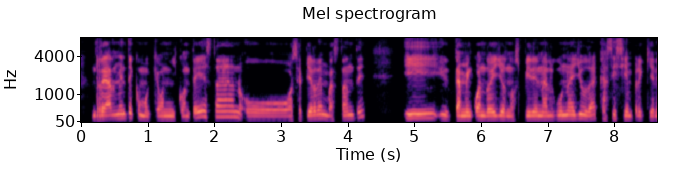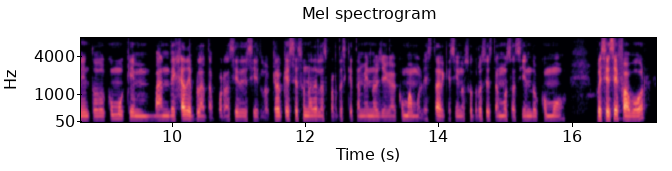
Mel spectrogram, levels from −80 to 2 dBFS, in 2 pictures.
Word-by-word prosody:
realmente, 140 +5 +3
como 115 -3 -3
que - - -8
o 115 - -2
ni 115 -1 -2
contestan 200 - -1
o 115 0 -4
se - - -2
pierden 135 +2 +1
bastante. 140 - -3 0.6
Y 305 +1 +4 0.2
y - - -12
también 120 0 +4
cuando 120 -1 +3
ellos 125 0 +3
nos 110 -1 -4
piden 125 0 +1
alguna 135 +3 0
ayuda, 135 -1 +1
casi 140 - -4
siempre 125 0 -2
quieren 115 -1 -4
todo 115 +1 -5
como 140 +1 -4
que 125 - -4
"en 115 -1 -6
bandeja 120 +3 +4
de 135 -3 +4
plata", 115 -1 -4
por 115 - -9
así 120 +1 -4
decirlo. 110 -1 -7
Creo 125 0 +3
que 130 - +1
esa - - 0
es - - -9
una 120 -2 -2
de 120 - 0
las 115 - -7
partes - - -10
que - - -6
también 115 +1 -6
nos 115 -1 -4
llega 115 +1 -4
como 120 -2 -3
a - - -1
molestar, 115 - -1
que - - -14
si - - -4
nosotros - - -8
estamos 120 +1 -4
haciendo 115 0 -4
como, 120 +5 -6 0.4
pues - - +6
ese - - +9
favor, - - +6
120 Hz, 195 wpm, -25 LUFS, 115-135 Hz, 0.6 s, ese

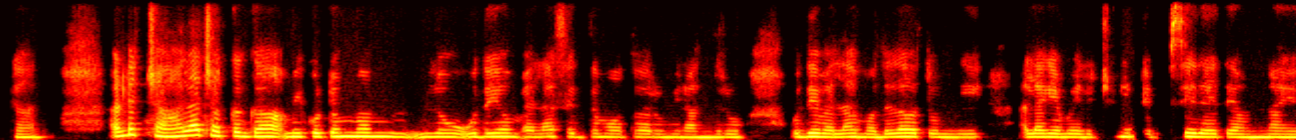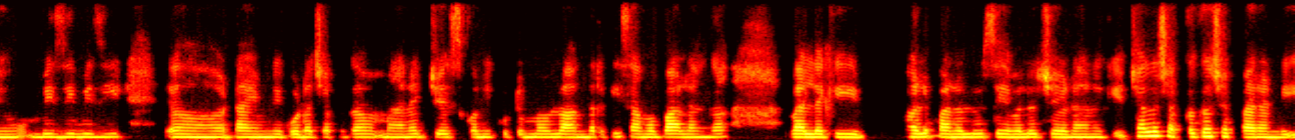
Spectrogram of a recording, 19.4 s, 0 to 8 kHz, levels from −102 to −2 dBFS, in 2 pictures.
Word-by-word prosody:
అ! - - -2 0.7
అంటే 265 +7 +5 0.2
చాలా 235 +4 +6
చక్కగా 225 -4 +3 0.2
మీ 205 - +4
కుటుంబంలో 205 -2 +3 0.2
ఉదయం 200 +1 +1
ఎలా 190 +2 -5
సిద్ధమవుతారు, 185 -1 -8
మీరందరూ 175 0 -2 0.5
ఉదయం 200 +1 +4
ఎలా 190 +1 -2
మొదలవుతుంది, 185 0 0 0.4
అలాగే, 190 0 +1
మీరు 180 -1 -3
ఇచ్చిన 200 +2 -4
టిప్స్ 180 +4 -5
ఏదైతే 190 -2 0
ఉన్నాయో, 175 0 +1 0.2
బిజీ, 185 0 -1
బిజీ 180 +1 -3 0.5
ఆహ్, 175 -1 +2
టైంని 175 0 +1
కూడా 175 +1 0
చక్కగా 185 0 -6 0.2
మేనేజ్ 180 +1 -3
చేసుకొని, 180 0 -3
కుటుంబంలో 180 0 -1
అందరికీ 180 +2 -3
సమపాలంగా 180 0 +1 0.6
వాళ్ళకి 180 0 +3 0.5
వాళ్ళ 190 0 +3
పనులు, 180 0 +2
సేవలు 180 0 +1
చేయడానికి 175 0 0
చాలా 230 +2 +7
చక్కగా 205 +1 +2
చెప్పారండి. 175 -4 +1
185 Hz, 115 wpm, -23 LUFS, 175-195 Hz, 0.7 s, చాలా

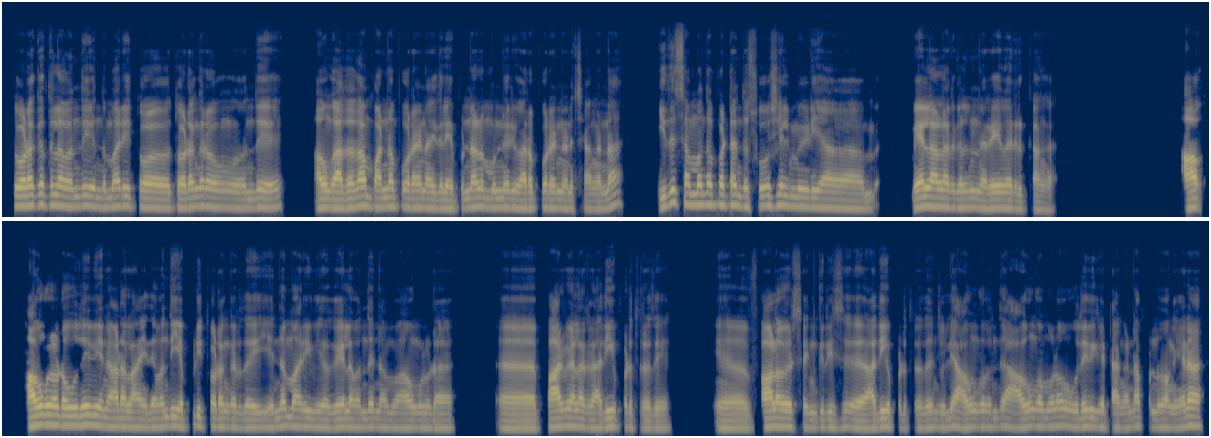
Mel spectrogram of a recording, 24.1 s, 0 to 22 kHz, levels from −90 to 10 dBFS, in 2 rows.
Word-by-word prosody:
தொடக்கத்தில 155 +2 +4
வந்து 145 +2 -3
இந்த 135 -1 -5
மாரி 145 +1 +2
தொ 130 - +3 0.3
தொடங்குறவங்க 130 0 +1
வந்து 125 +2 -1 0.5
அவங்க 125 0 +4
அததான் 135 +3 +3
பண்ணப்போறேன் 130 -1 +1
நான் 120 -1 0
இதில 120 0 0
எப்படினாலும் 130 +4 -1
முன்னேறி 130 0 -1
வரப்போறேன்னு 120 0 -1
நினைச்சாங்கன்னா, 110 +4 -3 0.5
இது 170 - +2
சம்மந்தப்பட்ட 165 -1 +1
இந்த 140 -1 -2
சோசியல் 150 0 -1
மீடியா 130 -2 0 0.8
மேலாளர்கள் 135 -3 +4
நிறைய 115 +1 +2
பேர் 120 -2 -1
இருக்காங்க. 100 -2 -6 1.4
ஆ. - - +8 0.5
அவங்களோட 150 +1 +6
உதவிய 145 0 +3
நாடலாம், 120 -1 +2
இதை 115 +1 -2
வந்து 130 +2 -1
எப்படி 130 +3 -6
தொடங்கிறது? 120 -2 -1 0.2
எந்த 125 +3 -1
மாரி 125 -1 +1 0.2
வகையில 115 +1 0
வந்து 115 +2 -3
நம்ம 110 -1 -5
அவங்களோட, 110 -1 -3 0.8
ஆ - - +2 0.3
பார்வையாளர்கள் 120 -2 +3
அதிகப்படுத்துறது? 110 -4 -4 0.6
எ - - 0 0.3
ஃபாலோவர்ஸ் 120 +1 +3
இன்கிரீஸ் 110 0 -6 0.3
அதிகப்படுத்துறதுன்னு 110 -1 -3
சொல்லி 110 - -2
அவங்க 120 +2 -1
வந்து 115 - -5
அவங்க 125 +3 0
மூலமா 130 +1 -1
உதவி 125 +1 -1
கேட்டாங்கனா 110 +2 -3
பண்ணுவாங்க 115 -1 -3
ஏன்னா, 140 - +5
125 Hz, 135 wpm, -23 LUFS, 115-135 Hz, 1.4 s, ஆ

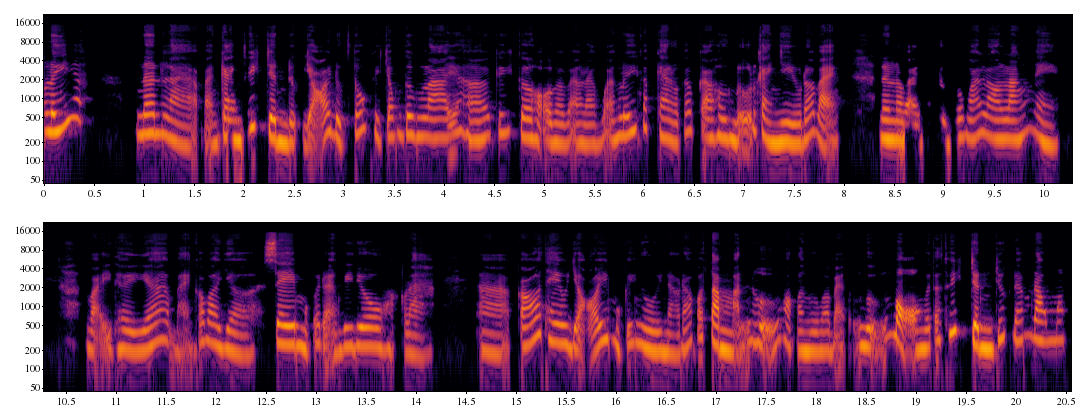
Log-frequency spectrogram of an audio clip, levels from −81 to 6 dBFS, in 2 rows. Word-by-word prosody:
lý 300 +9 +6
á. - - -28 0.5
Nên 275 +1 +4
là 215 -9 -2
bạn 195 - -4
càng 240 -1 +1 0.2
thuyết 355 +1 +1
trình 220 -5 +6
được 200 0 -2
giỏi, 280 +9 0
được 230 -6 0
tốt, 310 +4 -3
thì 250 - -3
trong 245 +4 -5
tương 260 -2 +1
lai 235 -1 -1
á 300 - -4
hả, 220 -4 -1
cái 285 +2 -5
cơ 240 -2 +2
hội 220 -2 -1
mà 200 -1 0
bạn 200 0 -4
làm 195 0 -4
quản 245 -2 -2
lý 270 +5 +2
cấp 345 0 -7
cao 240 -3 -1
và 205 - -3
cấp 300 +8 -7
cao 235 - -1
hơn 235 -2 +1
nữa, - - 0
nó - - -2
càng 220 -8 +3
nhiều 200 -1 +4
đó 250 +6 -2
bạn, 210 - 0 0.4
nên 230 -1 +5
là 220 - +4
bạn 195 - -2
cũng - - -45
đừng 210 -3 -7
có 235 - -5
quá 240 +3 -3
lo 240 -4 0
lắng 230 +6 0
nè. 245 - -3 0.7
Vậy 200 -1 -4
thì 205 -1 -1
á, 275 +6 -1
bạn 200 +1 -11
có 275 - -3
bao 265 -3 0
giờ 210 -4 0 0.2
xem 250 -2 +5
một 215 - +2
cái 255 - -6
đoạn 190 - -4
video 230 0 +2
hoặc 210 -3 -9
là, 175 -1 -7 0.4
à, 185 -3 -5
có 255 +10 +2
theo 275 -5 +1
dõi 230 +3 +1
một 235 - -3
cái - - -5
người 215 -6 +2
nào 185 -2 -2
đó 215 +5 -4
có - - -3
tầm 230 -7 +6
ảnh 230 +6 -5
hưởng, 245 -1 0
hoặc 245 -7 -5
là 200 - 0
người 195 0 +1
mà 200 0 -2
bạn - - -6
ngưỡng 235 +9 0
mộ 260 - +6
người 220 - +1
ta - - -3
thuyết 400 +2 +5
trình 220 -4 +7
trước 320 +8 -3
đám 300 +4 -5
đông 295 -3 +3
hông? 290 - -4
235 Hz, 265 wpm, -22 LUFS, 205-270 Hz, 0.7 s, trình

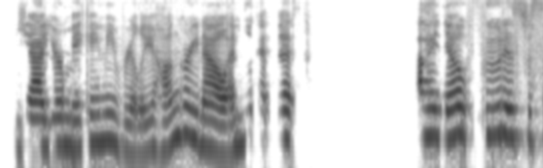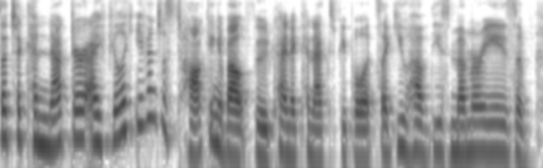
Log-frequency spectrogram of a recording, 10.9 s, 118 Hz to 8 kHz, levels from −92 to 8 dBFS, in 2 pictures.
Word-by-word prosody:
Yeah, 205 +2 +4
you're 210 +1 -1
making 210 +3 -2
me 235 -1 0
really 180 -2 -5
hungry 245 +8 0
now, 195 -4 +6
and 175 +4 +1
look 255 - -14
at 235 - -7
this. 250 -1 +1 1.2
I 260 0 +4
know 265 +2 +5
food 270 +2 -3
is 260 0 +2
just 240 -2 -3
such 250 0 -1
a - - +1
connector, 230 +1 +1
I 225 0 +3
feel 245 +4 -3
like 305 +1 0
even 415 +4 -4
just 340 -8 -7
talking 180 +4 +1
about 165 -3 +5
food 160 -2 -3
kinda 170 -3 0
connects 155 -2 -4
people, 160 -1 -4
it's 155 - -4
like, 170 - -4
you 200 - -3
have 180 -1 -2
these 185 -1 -10
memories 180 0 -2
of, 160 -2 -5
205 Hz, 205 wpm, -24 LUFS, 175-250 Hz, 1.2 s, now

